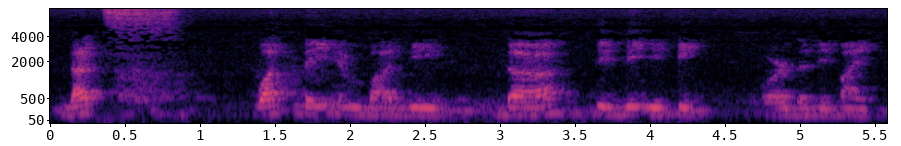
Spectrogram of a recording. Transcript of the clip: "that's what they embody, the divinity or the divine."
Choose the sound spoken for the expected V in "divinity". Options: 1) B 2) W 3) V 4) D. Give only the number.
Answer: 1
